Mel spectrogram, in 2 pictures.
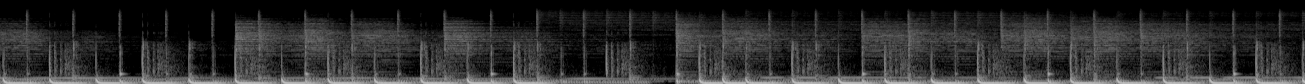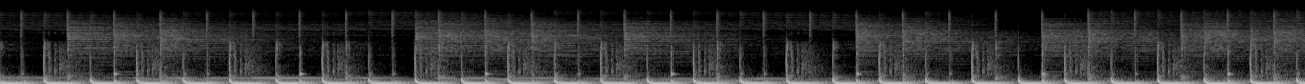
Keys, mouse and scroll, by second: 2.4 click, 3.5 right click, 4.7 click, 10.2-14.9 typing, 16.5 Return, 17.6-21.0 typing, 24.3 Return.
